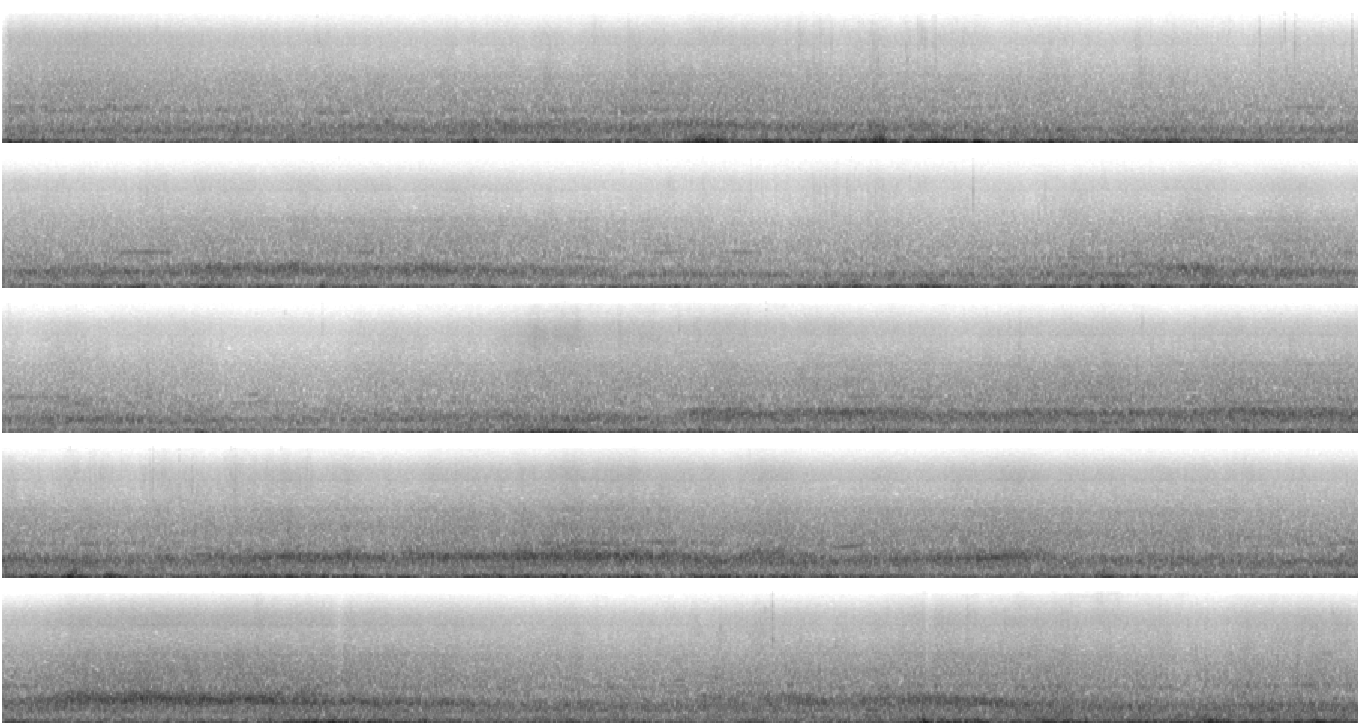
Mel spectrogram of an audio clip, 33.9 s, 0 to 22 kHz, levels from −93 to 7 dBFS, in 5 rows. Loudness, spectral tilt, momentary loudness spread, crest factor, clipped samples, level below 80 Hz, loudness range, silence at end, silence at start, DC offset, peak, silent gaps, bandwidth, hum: -28 LUFS; -6.5 dB/octave; 11 LU; 22 dB; under 0.1%; -26 dBFS; 8 LU; 0 s; 0 s; under 0.1%; 0 dBFS; none; 10.5 kHz; none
